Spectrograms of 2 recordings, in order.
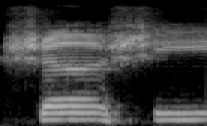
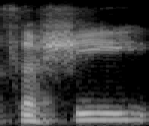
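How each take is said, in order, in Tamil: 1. சொல் sh ஒலியில் தொடங்குகிறது. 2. சொல் சாதாரண s ஒலியில் தொடங்குகிறது.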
